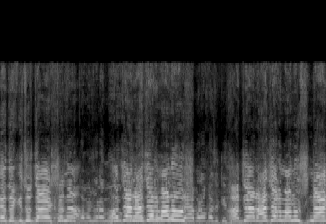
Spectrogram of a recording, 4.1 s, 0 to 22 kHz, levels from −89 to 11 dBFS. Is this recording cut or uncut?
uncut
